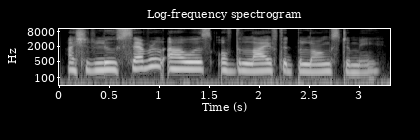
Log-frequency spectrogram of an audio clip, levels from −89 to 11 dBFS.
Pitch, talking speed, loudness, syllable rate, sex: 210 Hz, 215 wpm, -18 LUFS, 5.0 syllables/s, female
